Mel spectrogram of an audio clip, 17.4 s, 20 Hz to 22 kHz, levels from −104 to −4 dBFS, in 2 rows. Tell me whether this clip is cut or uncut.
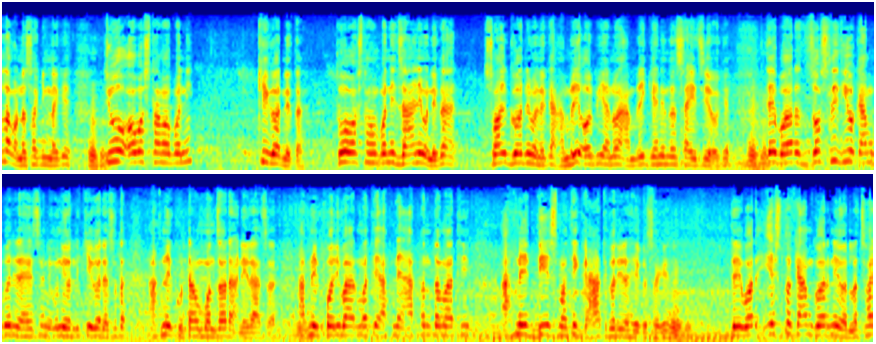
uncut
